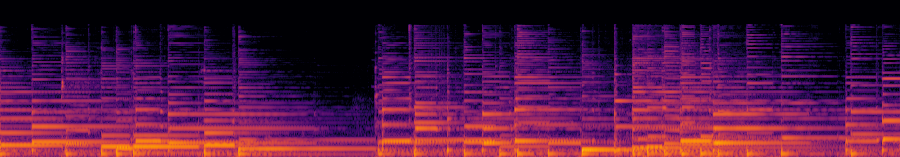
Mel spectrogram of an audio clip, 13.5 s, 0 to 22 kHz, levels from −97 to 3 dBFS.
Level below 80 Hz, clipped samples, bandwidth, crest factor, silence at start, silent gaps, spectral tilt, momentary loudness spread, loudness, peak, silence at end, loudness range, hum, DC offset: -46 dBFS; under 0.1%; 11.5 kHz; 18 dB; 0 s; none; -8 dB/octave; 14 LU; -28 LUFS; -10 dBFS; 0 s; 5 LU; none; under 0.1%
